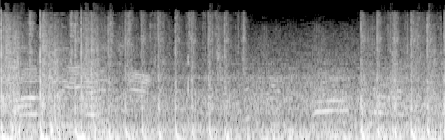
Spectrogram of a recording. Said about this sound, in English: Gunfire coming from both sides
